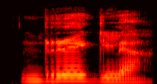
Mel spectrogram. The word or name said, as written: regla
